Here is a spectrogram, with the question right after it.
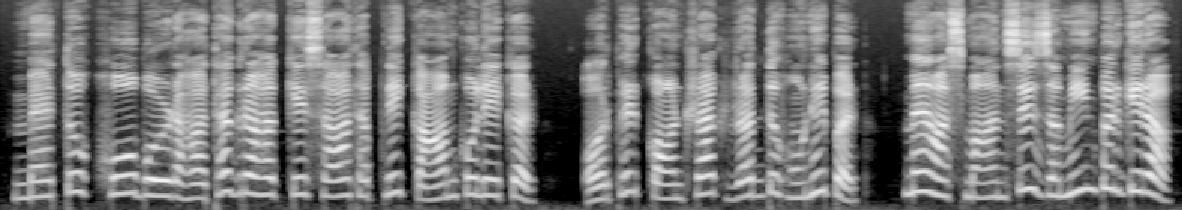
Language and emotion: Hindi, surprised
